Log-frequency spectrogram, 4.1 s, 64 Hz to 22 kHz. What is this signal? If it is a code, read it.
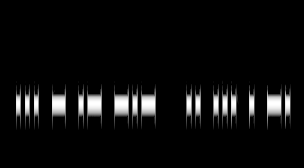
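Morse code, heard as a keyed tone, about 20 wpm, 600 Hz. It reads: STAK ISEN
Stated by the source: Morse code practice of short Danish words at 20 wpm, from CW med Gnister.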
